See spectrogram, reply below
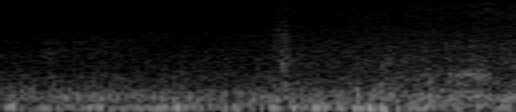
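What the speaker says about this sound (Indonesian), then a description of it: "di sini banyak angin" Wind blows steadily at a white mosque in Lampuuk, Aceh, a constant low rush buffeting the microphone with a faint airy hiss and no voices.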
